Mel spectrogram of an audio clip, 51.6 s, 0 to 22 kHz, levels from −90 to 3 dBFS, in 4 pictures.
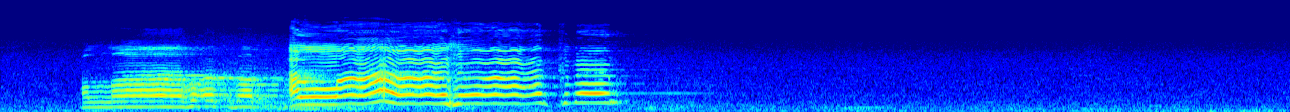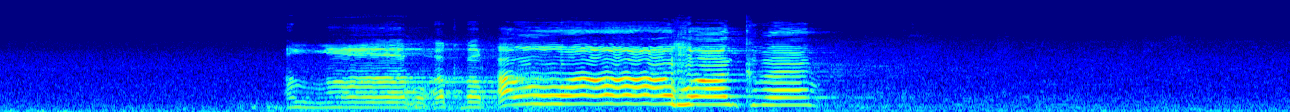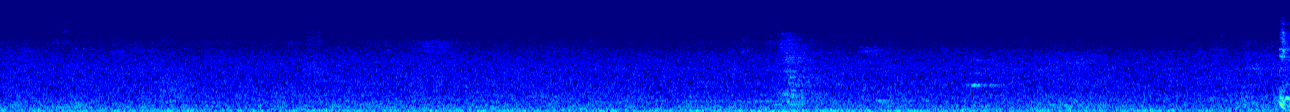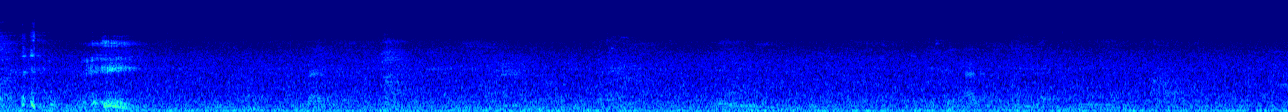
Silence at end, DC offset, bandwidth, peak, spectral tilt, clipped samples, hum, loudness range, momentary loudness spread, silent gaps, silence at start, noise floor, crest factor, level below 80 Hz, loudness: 11.65 s; under 0.1%; 10.5 kHz; -14 dBFS; -4 dB/octave; under 0.1%; none; 14 LU; 24 LU; none; 0.8 s; -62 dBFS; 22 dB; -64 dBFS; -29 LUFS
